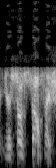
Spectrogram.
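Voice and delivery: loud angry blame; loud accusation. Shown as a demonstration. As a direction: snap it out with force.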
